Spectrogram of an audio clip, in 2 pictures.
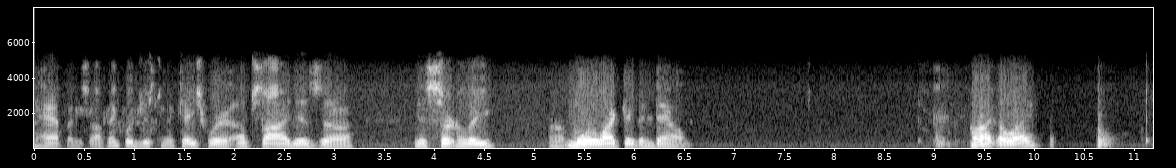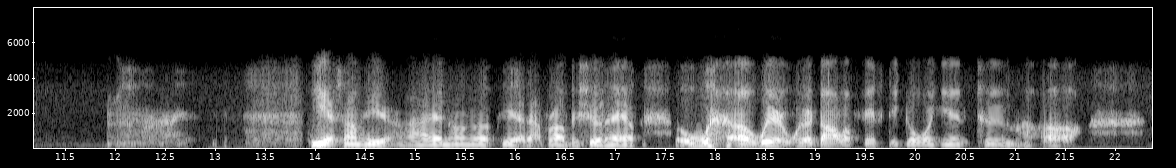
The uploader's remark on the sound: Monthly Conference Call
